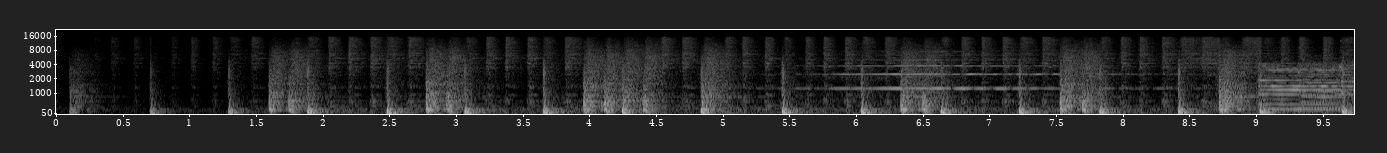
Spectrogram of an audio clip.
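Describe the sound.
A rock song intro built on a crisp, martial drum beat of steady snare and kick hits. In the second half, sustained tonal string or guitar notes join the loud, insistent rhythm.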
